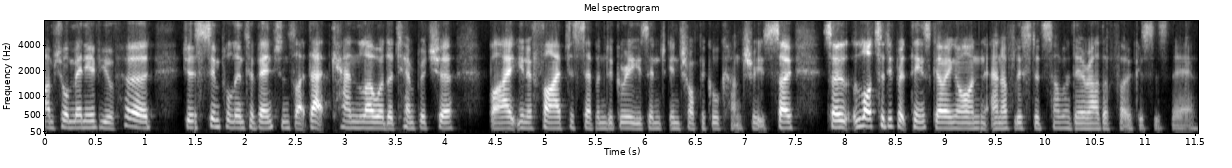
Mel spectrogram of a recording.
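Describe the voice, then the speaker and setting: In an Australian accent, a woman speaks at a very fast pace with a very deep, low pitch. Her intonation is monotone and flat. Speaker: maternal health researcher. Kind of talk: conference talk. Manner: hesitant, many fillers.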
